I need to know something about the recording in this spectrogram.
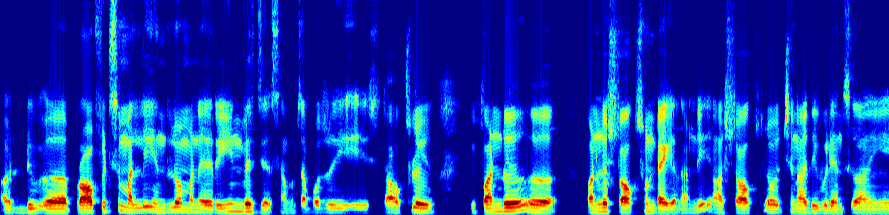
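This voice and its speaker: A man's voice: mid-range voice, no echo, clean studio sound. A man hosting a finance channel, explaining mutual fund figures in a conversational way, with frequent fillers and restarts. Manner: conversational, many fillers and restarts, mixes English terms.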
